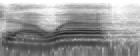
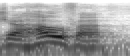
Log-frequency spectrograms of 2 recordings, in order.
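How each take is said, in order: First: The name starts with a Y sound. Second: The name starts with a J sound. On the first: The speaker calls it right. "We think the correct pronunciation is Yahweh" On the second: The speaker calls it wrong. "which is just all wrong"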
